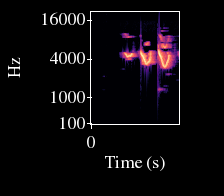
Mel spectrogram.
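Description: A Verdin gives three clear, high whistled notes in quick, even succession, the later ones slightly slurred, against a quiet background.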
